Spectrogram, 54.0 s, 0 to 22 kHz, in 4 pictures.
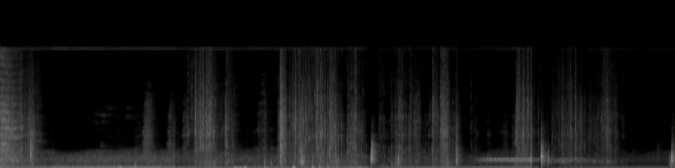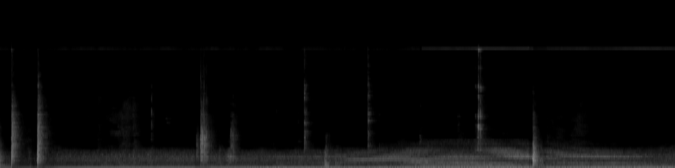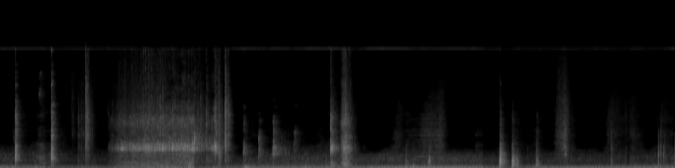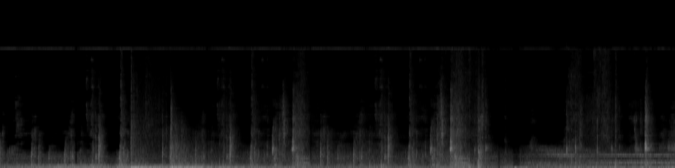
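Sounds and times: plastic bag rustling: 0:00.0 - 0:00.9, 0:03.6 - 0:09.6, 0:10.2 - 0:12.5
steady low hum: 0:00.0 - 0:54.0.

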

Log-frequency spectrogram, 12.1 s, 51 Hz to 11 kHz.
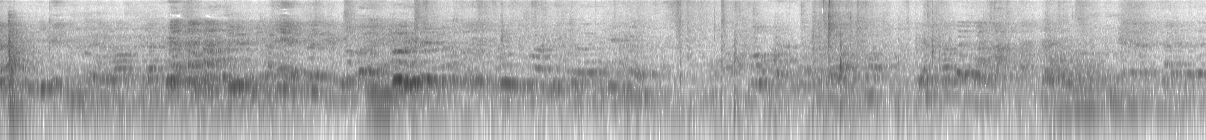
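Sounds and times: people talking in reverberant room: 0:00.0 - 0:12.0
footsteps on stone floor: 0:04.2 - 0:09.6.

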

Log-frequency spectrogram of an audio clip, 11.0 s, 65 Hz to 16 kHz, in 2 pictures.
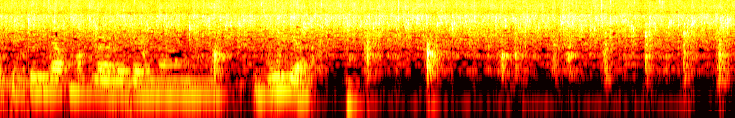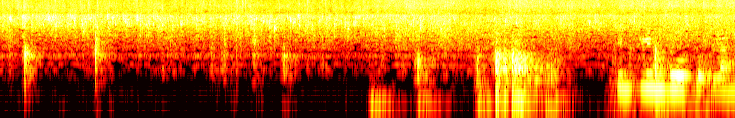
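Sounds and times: garlic sizzling in frying pan: 0:00.0 - 0:11.0
spatula knock: 0:08.6 - 0:09.8.

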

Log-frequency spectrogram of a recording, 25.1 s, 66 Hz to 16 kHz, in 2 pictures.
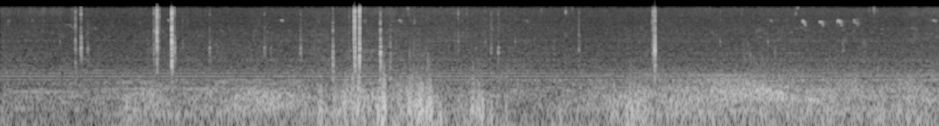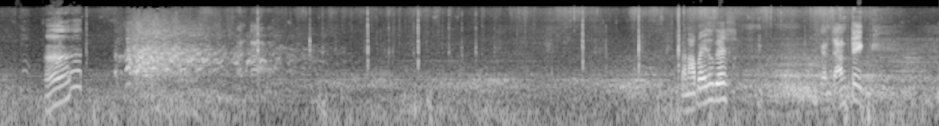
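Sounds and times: wind rumble on microphone: 0:00.0 - 0:13.1, 0:13.7 - 0:25.0.

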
